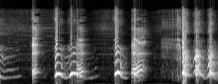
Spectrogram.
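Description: A Weimaraner 'talking back': four bursts of drawn-out, howl-like yowling grumbles whose pitch wavers up and down, with short pauses between them. It is the dog's vocal protest at being told no.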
